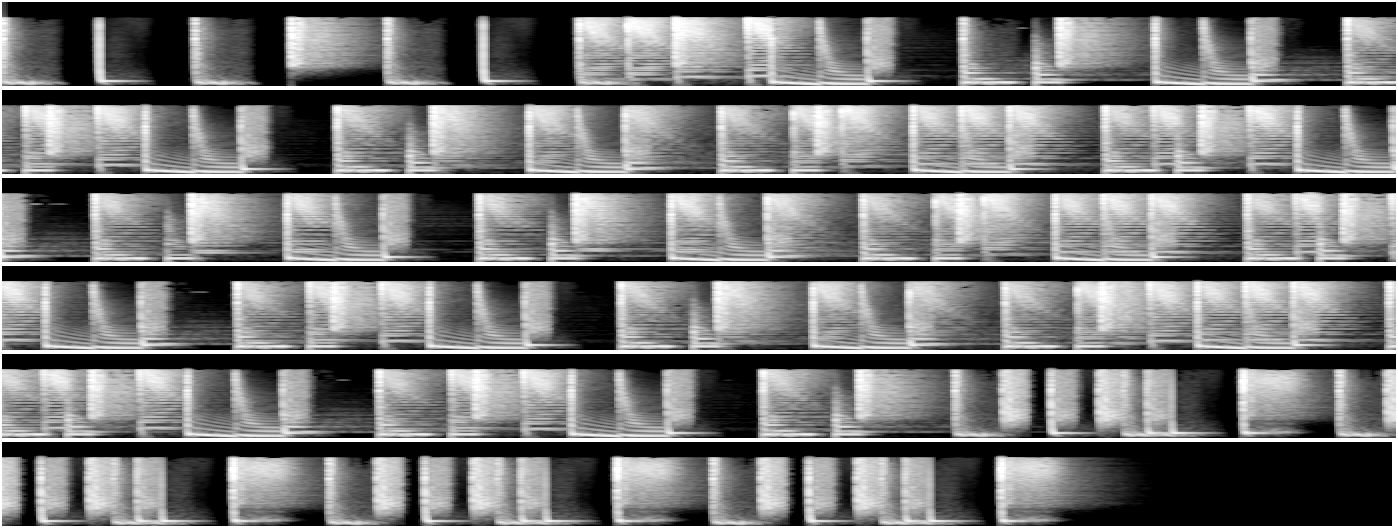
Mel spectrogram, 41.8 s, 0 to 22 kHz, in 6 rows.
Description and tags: Retro Pop Beat
80s Dance Pop
125bpm Key F
Synth Drums Keyboard
41 seconds
Upbeat Tempo
Not required but if you use this in a project I would love to know! Please send me a link.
